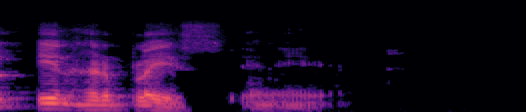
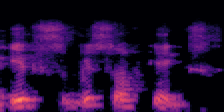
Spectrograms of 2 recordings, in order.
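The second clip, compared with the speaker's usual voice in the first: breezy, higher pitched brag; casual thumbs-up boast; 11 semitones higher, 3 dB quieter than usual. Shown as a demonstration. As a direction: toss it off like it's nothing. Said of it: "Biasanya tangan jempol".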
